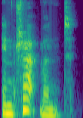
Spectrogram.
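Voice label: "entrapment", English, British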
